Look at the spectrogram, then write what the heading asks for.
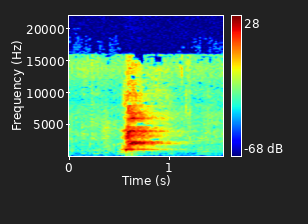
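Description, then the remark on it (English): A single sharp, high-pitched bark from Cupcake, a pet dog, rings out loudly around 7:33 a.m. and trails off over about half a second, with faint voices murmuring in the background. “The dogs are like, a cupcake now hears us and is just like, come get me.”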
